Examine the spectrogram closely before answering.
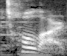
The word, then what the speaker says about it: Tolar: So he developed the talar or the tolar, depending on how you pronounce it.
